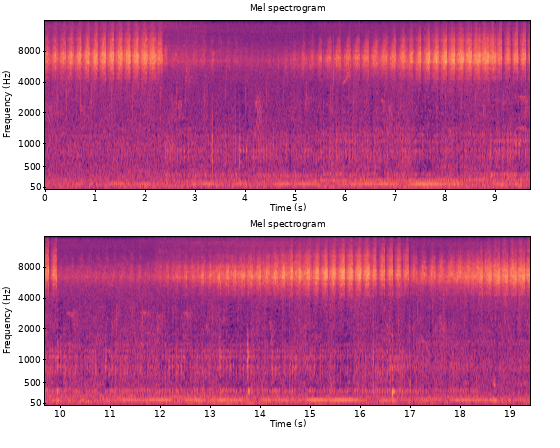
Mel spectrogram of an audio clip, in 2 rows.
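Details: Stridulating grasshopper, hind legs rubbed against forewings, captured with a Nikon P900 and Raynox DCR-250; repeated bouts of fast, high, scratchy pulses lasting several seconds each, with short gaps between, over a steady low hum.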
